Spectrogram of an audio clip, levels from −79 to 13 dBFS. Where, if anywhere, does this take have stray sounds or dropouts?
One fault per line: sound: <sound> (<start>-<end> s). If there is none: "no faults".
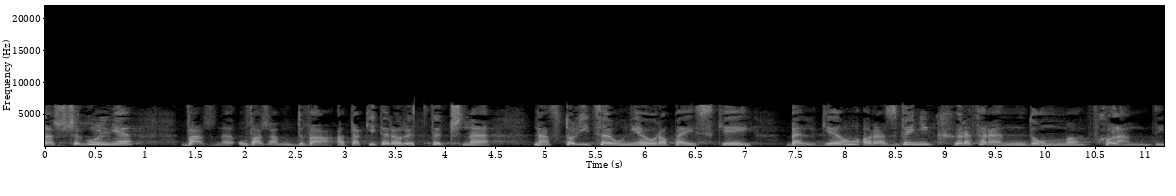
sound: dropout (3.7-3.8 s)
